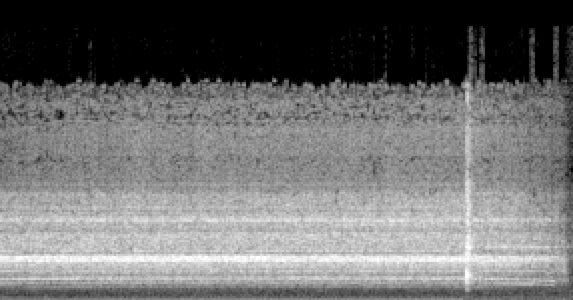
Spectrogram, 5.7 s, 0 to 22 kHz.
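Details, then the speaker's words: Revox B77 MKI reel-to-reel deck after restoration, fast forward: high steady whir then a click as it stops; the mechanical tape counter is making the noise, other transport functions working. "That's the counter making that noise, and we're gonna rewind."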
